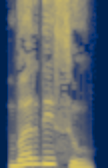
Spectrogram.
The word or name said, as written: ಬರ್ದಿಸು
